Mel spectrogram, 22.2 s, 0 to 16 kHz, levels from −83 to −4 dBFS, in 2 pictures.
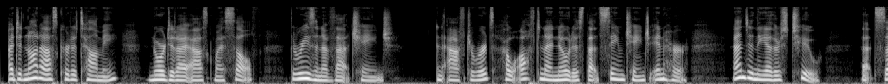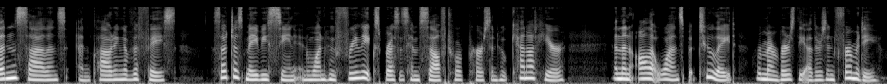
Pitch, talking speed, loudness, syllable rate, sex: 200 Hz, 190 wpm, -18 LUFS, 5.4 syllables/s, female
